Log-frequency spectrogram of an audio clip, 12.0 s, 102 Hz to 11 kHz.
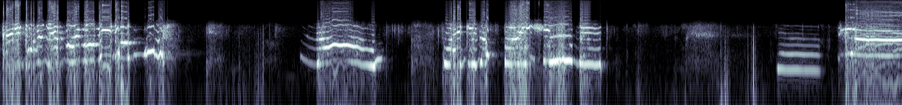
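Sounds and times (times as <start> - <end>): rustling: 5.0 - 6.8, 8.0 - 10.3.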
